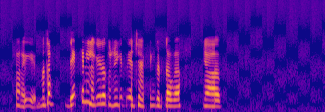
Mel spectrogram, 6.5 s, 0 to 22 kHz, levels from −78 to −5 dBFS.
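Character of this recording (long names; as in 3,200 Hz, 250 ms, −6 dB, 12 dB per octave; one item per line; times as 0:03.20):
a quantiser's noise floor 8 bits, dither triangular
tremolo saw down 4.5 Hz, depth 40%
notches that jump at a steady rate 4.2 Hz 840–3,100 Hz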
